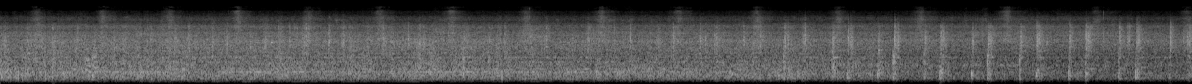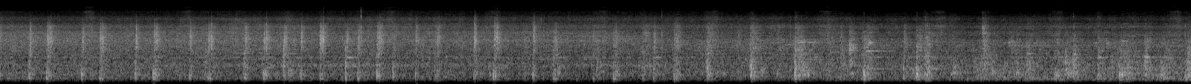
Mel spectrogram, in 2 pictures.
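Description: Railway carriage wheels clattering over rail joints at speed, with the steady rush of running and wind noise through an open carriage window. The clicks become sharper and more frequent partway through.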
